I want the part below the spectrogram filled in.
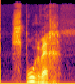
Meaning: railway
- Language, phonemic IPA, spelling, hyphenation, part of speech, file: Dutch, /ˈspoːr.ʋɛx/, spoorweg, spoor‧weg, noun, Nl-spoorweg.ogg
